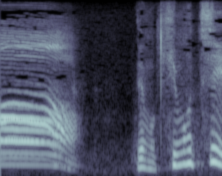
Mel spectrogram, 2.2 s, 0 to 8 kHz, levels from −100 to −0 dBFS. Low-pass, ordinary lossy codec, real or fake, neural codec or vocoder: none; none; real; none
